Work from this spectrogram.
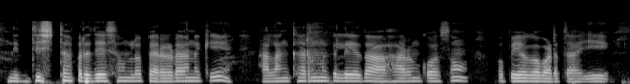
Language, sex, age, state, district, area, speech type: Telugu, male, 30-45, Andhra Pradesh, Kakinada, rural, spontaneous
